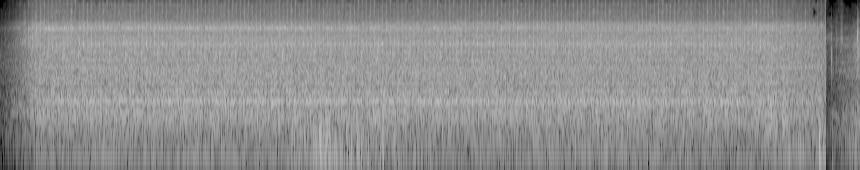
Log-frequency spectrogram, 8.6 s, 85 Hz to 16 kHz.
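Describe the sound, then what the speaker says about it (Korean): A 2008 Samsung SM5 Impression LE sedan with about 80,000 km idles steadily, heard up close as a constant even engine drone with no talk, ending with a brief knock. "엔진 소리 한번 들어보시겠습니다"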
